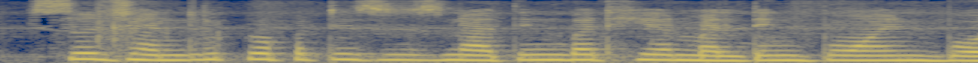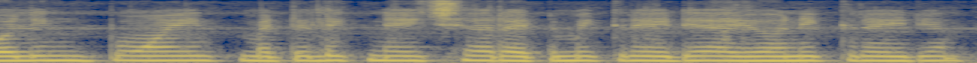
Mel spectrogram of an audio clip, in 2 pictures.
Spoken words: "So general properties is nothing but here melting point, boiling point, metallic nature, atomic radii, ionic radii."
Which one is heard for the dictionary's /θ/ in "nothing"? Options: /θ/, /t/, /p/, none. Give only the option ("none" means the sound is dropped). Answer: /t/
